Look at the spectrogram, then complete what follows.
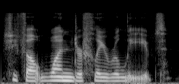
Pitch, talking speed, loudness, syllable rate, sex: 170 Hz, 135 wpm, -16 LUFS, 5.4 syllables/s, female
